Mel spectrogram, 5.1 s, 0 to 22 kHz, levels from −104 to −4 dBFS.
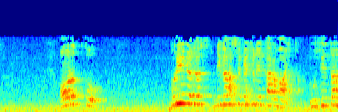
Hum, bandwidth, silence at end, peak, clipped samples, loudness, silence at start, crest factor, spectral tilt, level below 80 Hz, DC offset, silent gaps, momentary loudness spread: none; 5.8 kHz; 0 s; -8 dBFS; under 0.1%; -26 LUFS; 0 s; 20 dB; -4 dB/octave; -44 dBFS; under 0.1%; none; 22 LU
